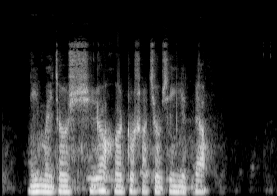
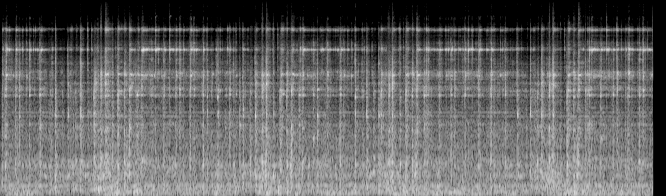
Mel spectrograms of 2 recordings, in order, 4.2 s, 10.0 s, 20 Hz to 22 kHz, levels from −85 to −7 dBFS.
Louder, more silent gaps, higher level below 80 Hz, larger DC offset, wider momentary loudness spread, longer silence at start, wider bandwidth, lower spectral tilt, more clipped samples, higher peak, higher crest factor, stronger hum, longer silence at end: about the same, -20 LUFS vs -19 LUFS; neither; second, -56 dBFS vs -38 dBFS; neither; about the same, 5 LU vs 6 LU; first, 0.4 s vs 0 s; second, 9.2 kHz vs 19.5 kHz; first, -6.5 dB/octave vs -2 dB/octave; neither; about the same, -2 dBFS vs 0 dBFS; about the same, 18 dB vs 20 dB; neither; first, 1.05 s vs 0.2 s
